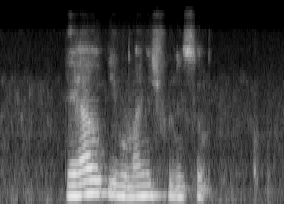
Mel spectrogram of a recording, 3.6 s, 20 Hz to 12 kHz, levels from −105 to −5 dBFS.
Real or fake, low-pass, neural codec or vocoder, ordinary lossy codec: fake; 7.2 kHz; codec, 16 kHz, 4.8 kbps, FACodec; Opus, 24 kbps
